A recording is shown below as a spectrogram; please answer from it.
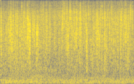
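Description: Fire crackling over a steady low rumble: the burning-wreckage sound effect from the music video's closing scene.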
